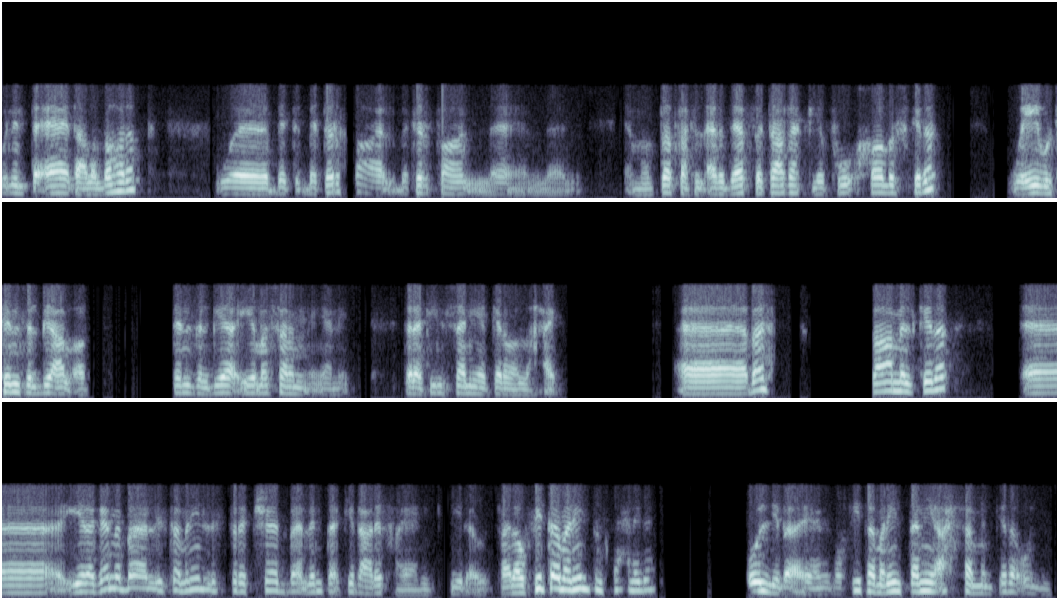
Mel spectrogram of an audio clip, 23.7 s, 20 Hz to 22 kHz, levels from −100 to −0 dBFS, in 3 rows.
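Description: Speech, with no technical faults heard anywhere.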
